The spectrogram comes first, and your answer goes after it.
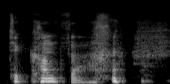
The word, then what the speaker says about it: Tecumseh: um shinwok did um you know tecumseh or it's actually pronounced tikampha but uh he was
